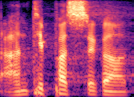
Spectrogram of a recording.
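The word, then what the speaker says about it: 안티파스: 사람이 해롯 안 디바 발음 그대로 읽으면 해롯 안티 파스가 되는 것이죠 이사람은 누구 있냐면 3대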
